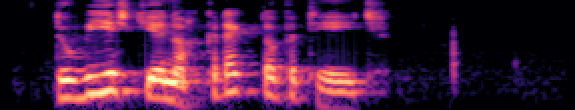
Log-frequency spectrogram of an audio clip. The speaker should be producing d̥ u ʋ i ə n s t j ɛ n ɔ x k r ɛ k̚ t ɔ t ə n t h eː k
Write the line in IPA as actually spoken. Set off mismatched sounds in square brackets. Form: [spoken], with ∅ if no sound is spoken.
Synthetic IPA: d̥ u ʋ i ə [∅] s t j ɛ n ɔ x k r ɛ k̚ t ɔ [p] ə [∅] t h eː [t]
